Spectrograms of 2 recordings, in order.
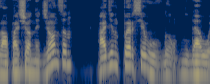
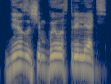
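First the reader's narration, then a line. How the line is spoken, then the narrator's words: Grumbled. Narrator (Russian): проворчал он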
